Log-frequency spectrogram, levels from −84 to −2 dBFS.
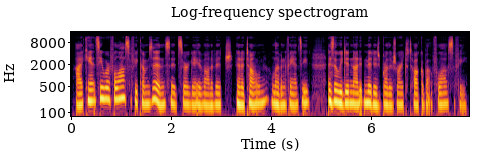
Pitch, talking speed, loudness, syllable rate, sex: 180 Hz, 210 wpm, -16 LUFS, 6.1 syllables/s, female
